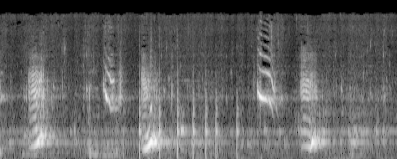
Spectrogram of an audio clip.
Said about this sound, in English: That's a whale. It is a whale! Not to be mistaken with the window. That is a whale.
